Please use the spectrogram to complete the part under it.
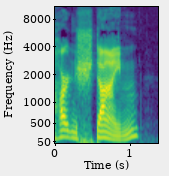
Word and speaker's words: Hartenstein: I always love when players are in the league for 5 years and then they tell everybody that the media guide has their name wrong. So it's Isaiah Hartenstein.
